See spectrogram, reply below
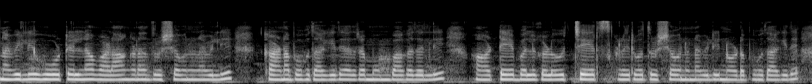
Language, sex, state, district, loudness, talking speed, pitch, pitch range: Kannada, female, Karnataka, Raichur, -15 LUFS, 110 wpm, 225 Hz, 220-230 Hz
